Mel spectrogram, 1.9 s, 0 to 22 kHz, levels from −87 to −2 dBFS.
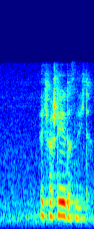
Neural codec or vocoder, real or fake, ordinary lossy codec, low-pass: none; real; none; 7.2 kHz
